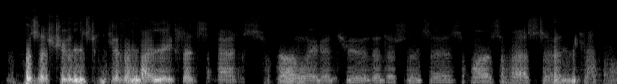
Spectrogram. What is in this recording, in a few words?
xsynth creak speech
